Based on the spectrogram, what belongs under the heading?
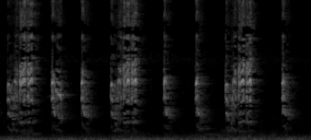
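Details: Madura cendet (long-tailed shrike) kept as a caged songbird, giving harsh, grating, noisy bursts spaced about every half second, some longer and doubled, in a mimicry-filled 'isian sekebon' song.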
